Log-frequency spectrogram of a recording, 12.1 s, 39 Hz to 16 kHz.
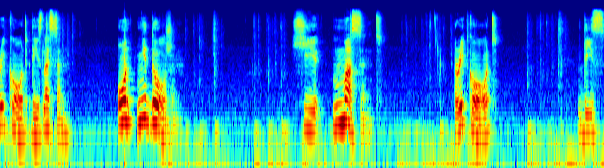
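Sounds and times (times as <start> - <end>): computer keyboard typing: 0.0 - 1.7, 3.6 - 6.1, 8.0 - 9.6, 10.5 - 11.4.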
